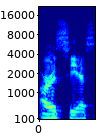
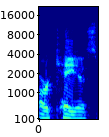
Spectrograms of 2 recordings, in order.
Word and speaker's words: Arceus: the way that sounds i say arceus not archaius because yes i know what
